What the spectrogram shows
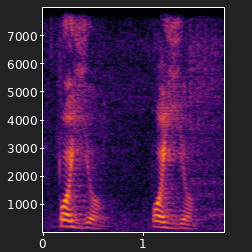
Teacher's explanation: And the examples they give here are from Castilian Spanish, that means the Spanish spoken in Spain, as opposed to Latin America. Because in Latin America, at least in most places, they pronounce double L like a Y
